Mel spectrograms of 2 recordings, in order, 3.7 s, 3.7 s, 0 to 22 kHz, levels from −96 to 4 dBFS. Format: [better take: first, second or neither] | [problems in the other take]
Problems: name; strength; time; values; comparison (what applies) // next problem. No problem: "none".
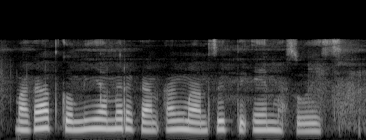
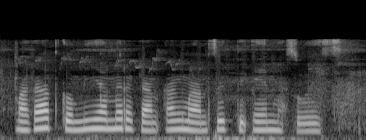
first | background sound (Dog); 19 dB below the speech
